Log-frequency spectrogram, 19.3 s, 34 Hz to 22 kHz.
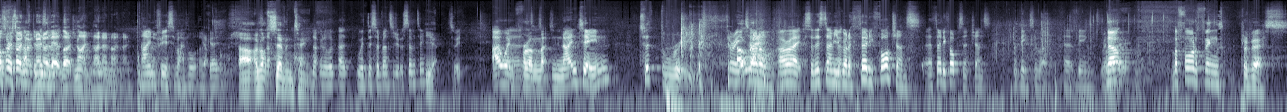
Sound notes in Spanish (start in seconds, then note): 8.3 murmura matemáticas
